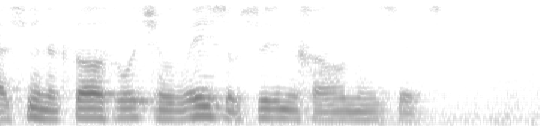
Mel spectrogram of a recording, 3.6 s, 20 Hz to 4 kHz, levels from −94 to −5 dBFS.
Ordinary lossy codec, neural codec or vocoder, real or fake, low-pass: MP3, 16 kbps; codec, 16 kHz, 0.5 kbps, FunCodec, trained on Chinese and English, 25 frames a second; fake; 3.6 kHz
